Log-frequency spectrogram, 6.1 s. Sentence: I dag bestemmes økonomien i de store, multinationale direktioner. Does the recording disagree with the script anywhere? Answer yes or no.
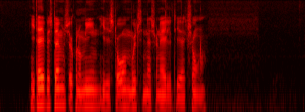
no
